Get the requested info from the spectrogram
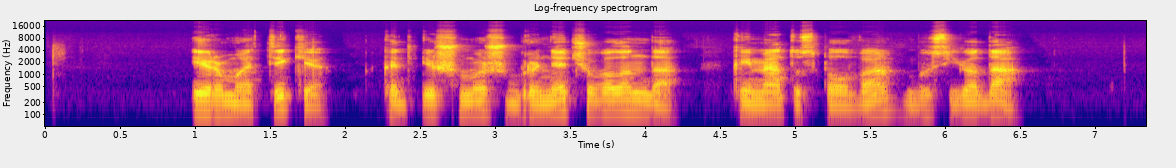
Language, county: Lithuanian, Vilnius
